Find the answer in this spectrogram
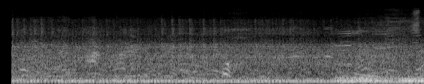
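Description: Car engines running steadily at the start line, with one revving up near the end, over the chatter of a crowd.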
